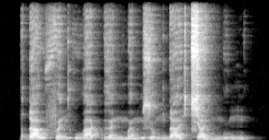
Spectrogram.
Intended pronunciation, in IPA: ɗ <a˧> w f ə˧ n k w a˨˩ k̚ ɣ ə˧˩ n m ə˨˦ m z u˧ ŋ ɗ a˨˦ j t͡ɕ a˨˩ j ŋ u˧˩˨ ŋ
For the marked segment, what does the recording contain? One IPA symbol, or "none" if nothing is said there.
a˧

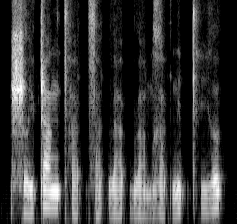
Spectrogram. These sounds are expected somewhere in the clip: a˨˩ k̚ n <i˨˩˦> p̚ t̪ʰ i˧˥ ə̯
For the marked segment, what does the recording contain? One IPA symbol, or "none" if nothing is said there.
i˦˥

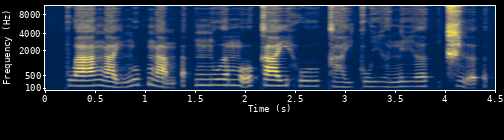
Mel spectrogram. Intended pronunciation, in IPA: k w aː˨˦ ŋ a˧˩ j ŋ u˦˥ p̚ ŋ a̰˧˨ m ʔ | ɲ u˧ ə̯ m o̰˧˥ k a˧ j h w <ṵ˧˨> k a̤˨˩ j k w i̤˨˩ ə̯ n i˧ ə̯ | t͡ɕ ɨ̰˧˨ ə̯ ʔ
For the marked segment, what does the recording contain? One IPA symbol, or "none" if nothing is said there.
u˧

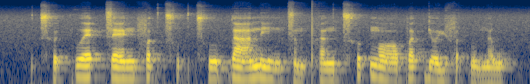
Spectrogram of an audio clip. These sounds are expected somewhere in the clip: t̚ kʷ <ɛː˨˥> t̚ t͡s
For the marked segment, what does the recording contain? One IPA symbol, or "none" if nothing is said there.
ɛː˥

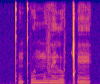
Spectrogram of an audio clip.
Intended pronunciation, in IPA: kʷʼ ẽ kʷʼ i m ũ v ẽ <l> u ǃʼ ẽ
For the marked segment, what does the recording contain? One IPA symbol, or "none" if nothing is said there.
l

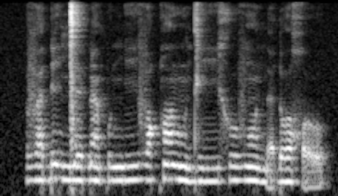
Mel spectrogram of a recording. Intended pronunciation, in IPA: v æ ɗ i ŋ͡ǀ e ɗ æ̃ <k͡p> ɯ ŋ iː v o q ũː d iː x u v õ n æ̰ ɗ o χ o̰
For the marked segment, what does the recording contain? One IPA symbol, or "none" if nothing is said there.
p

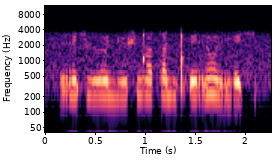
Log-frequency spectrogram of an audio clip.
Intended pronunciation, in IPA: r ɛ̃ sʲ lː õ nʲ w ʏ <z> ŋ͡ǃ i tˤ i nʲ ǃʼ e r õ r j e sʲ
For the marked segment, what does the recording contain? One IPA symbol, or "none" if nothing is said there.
ʃ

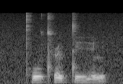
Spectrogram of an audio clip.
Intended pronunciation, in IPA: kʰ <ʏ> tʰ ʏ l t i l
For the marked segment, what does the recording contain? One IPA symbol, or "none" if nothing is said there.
u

